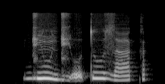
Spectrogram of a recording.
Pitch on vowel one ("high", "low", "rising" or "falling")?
falling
